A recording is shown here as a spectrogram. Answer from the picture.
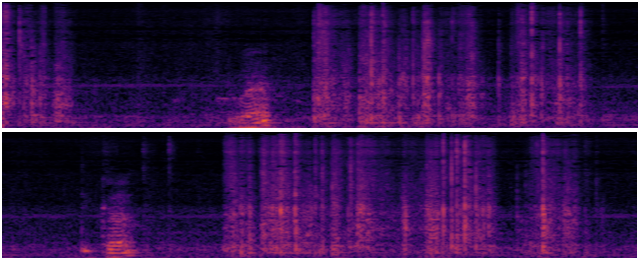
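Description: Dry oat flakes and their packaging rustling and crackling as oatmeal is spooned out, in two clusters of rapid clicks, with a couple of short spoken counts between them.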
